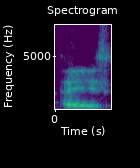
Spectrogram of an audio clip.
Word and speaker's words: Toews: I can tell you that people in Chicago are always very worried when Jonathan Tays, because we have to pronounce Jonathan, by the way.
